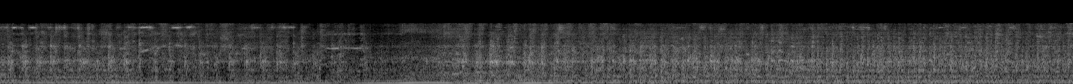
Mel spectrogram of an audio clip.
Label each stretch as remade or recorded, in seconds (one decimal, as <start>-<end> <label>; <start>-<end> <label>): 0.0-4.8 remade; 4.8-5.2 recorded; 5.2-8.2 remade; 8.2-10.7 recorded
